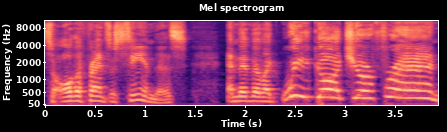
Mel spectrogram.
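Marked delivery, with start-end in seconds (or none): 2.4-4.0 shrieking scream, very high and long. Retelling a movie scene where rescuers call out: imitating someone screaming. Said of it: "And they're kinda screaming it".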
